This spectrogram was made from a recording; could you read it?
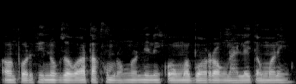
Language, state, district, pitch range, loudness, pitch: Kokborok, Tripura, West Tripura, 95-105 Hz, -21 LUFS, 100 Hz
